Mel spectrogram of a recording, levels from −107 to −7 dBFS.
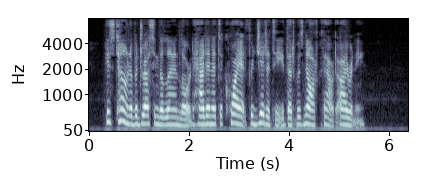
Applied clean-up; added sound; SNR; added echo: none; none; none; none.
